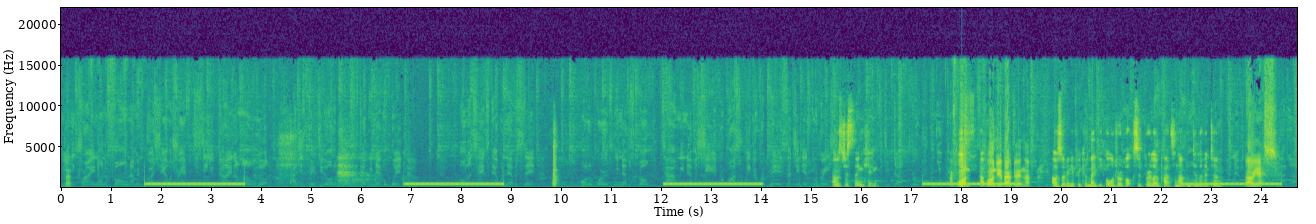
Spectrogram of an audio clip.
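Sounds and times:
speech: 0:00.1 - 0:00.7, 0:14.6 - 0:16.5, 0:17.9 - 0:24.4
ringback tone of an outgoing call to a cell phone: 0:01.7 - 0:03.7, 0:06.8 - 0:08.9, 0:12.0 - 0:14.1, 0:17.2 - 0:19.3, 0:22.3 - 0:24.4.

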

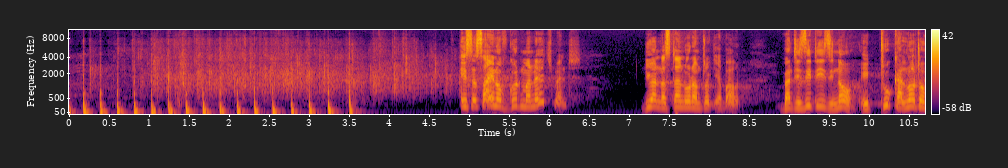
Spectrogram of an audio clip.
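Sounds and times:
person clapping: 0:00.1 - 0:04.8
speech: 0:04.9 - 0:06.5, 0:07.2 - 0:10.7.

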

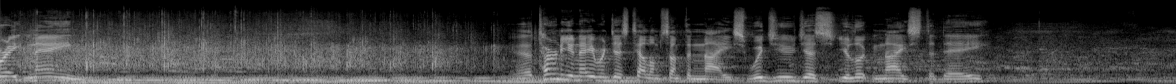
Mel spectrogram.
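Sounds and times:
audience clapping hands in praise: 0:00.0 - 0:05.8
low musical tones: 0:00.0 - 0:11.7
speech: 0:00.2 - 0:00.9, 0:05.3 - 0:10.0.

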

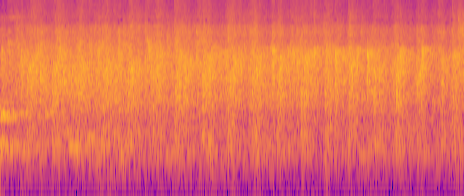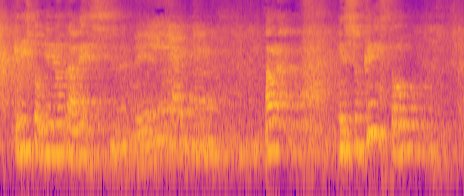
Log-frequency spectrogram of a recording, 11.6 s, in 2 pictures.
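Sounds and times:
audience applause: 0:00.0 - 0:06.3
speech: 0:06.5 - 0:08.4, 0:09.1 - 0:11.1.

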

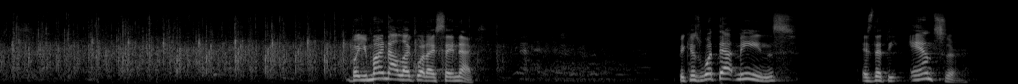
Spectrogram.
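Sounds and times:
crowd clapping: 0:00.0 - 0:05.5
speech: 0:03.5 - 0:04.9, 0:06.8 - 0:08.0, 0:08.6 - 0:10.1
laughter: 0:05.1 - 0:06.6.

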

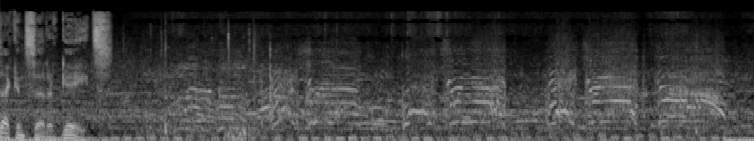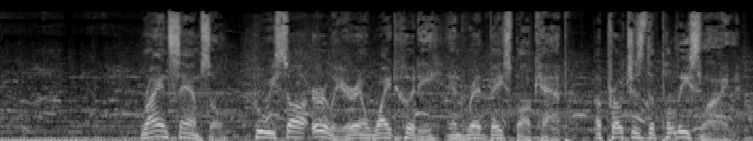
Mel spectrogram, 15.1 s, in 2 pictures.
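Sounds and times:
speech: 0:00.0 - 0:01.7, 0:09.0 - 0:15.0
crowd shouting: 0:00.0 - 0:15.0.

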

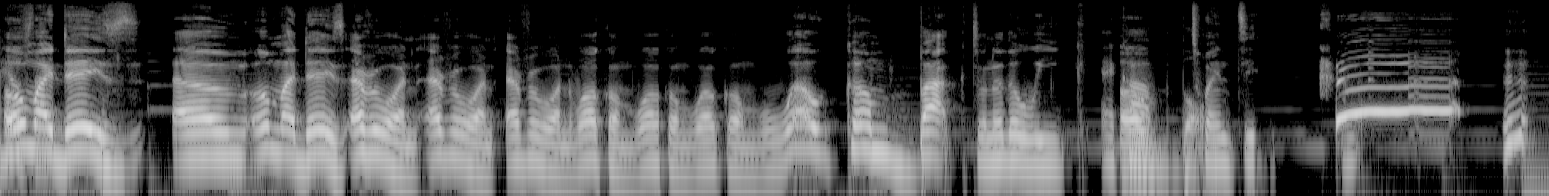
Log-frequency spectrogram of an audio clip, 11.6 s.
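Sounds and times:
speech: 0:00.0 - 0:10.4, 0:11.2 - 0:11.6
person screeching: 0:09.9 - 0:11.5.

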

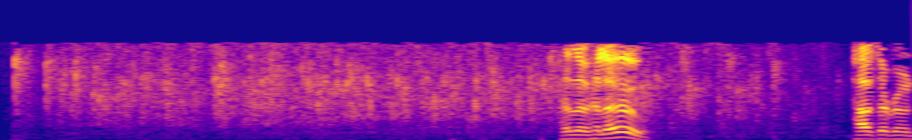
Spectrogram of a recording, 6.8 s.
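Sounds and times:
audience applause: 0:00.0 - 0:06.8
speech: 0:04.2 - 0:05.0, 0:06.4 - 0:06.8.

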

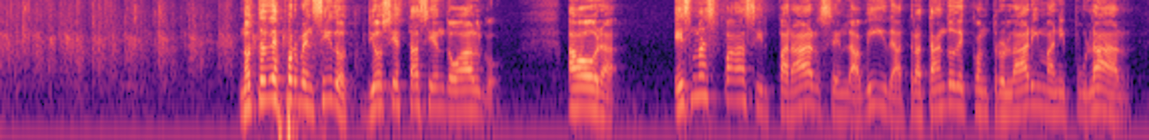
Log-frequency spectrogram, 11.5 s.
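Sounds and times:
crowd applauding: 0:00.0 - 0:03.8
speech: 0:02.4 - 0:05.1, 0:05.7 - 0:11.4.

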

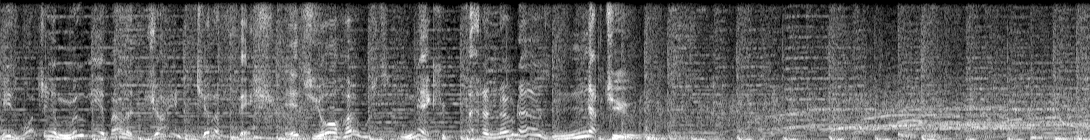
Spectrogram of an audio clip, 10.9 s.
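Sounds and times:
speech: 0:00.0 - 0:06.6
crowd cheering and whooping: 0:05.8 - 0:10.8.

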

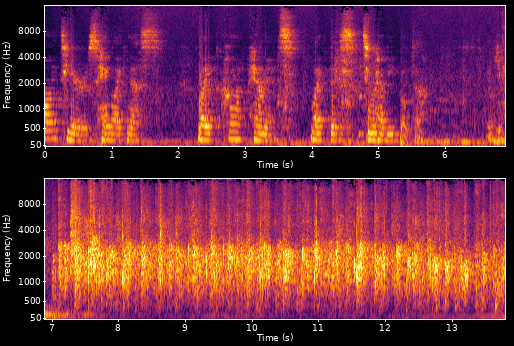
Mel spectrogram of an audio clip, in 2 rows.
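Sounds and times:
speech: 0:00.0 - 0:01.7, 0:02.3 - 0:05.8, 0:06.6 - 0:07.4
audience applause after a poem: 0:06.8 - 0:13.7.

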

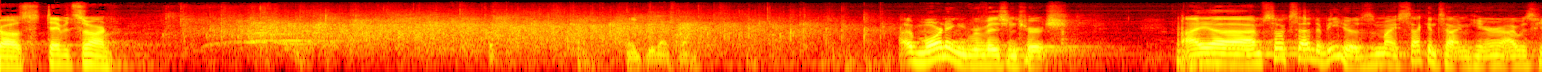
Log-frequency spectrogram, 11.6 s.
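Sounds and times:
speech: 0:00.0 - 0:01.0, 0:04.7 - 0:05.4, 0:06.8 - 0:08.1, 0:08.8 - 0:11.5
audience applause welcoming a speaker at a church gathering: 0:01.3 - 0:06.9.

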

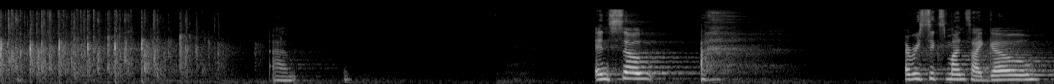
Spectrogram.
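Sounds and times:
crowd clapping: 0:00.0 - 0:02.7
speech: 0:02.8 - 0:03.6, 0:06.0 - 0:07.2, 0:09.1 - 0:10.5.

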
